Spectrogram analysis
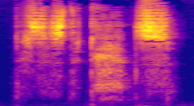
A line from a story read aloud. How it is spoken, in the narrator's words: she whispered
